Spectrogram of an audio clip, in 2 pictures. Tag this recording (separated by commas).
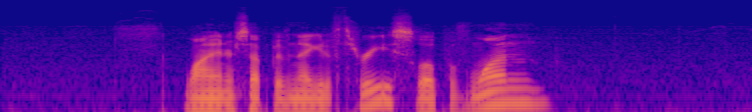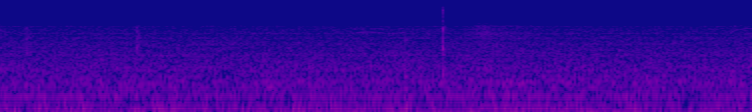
Writing, Speech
